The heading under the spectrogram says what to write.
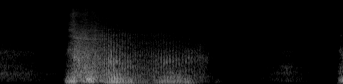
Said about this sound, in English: We don't have to spend a lot of time on it, but I feel this deserves a lot of heavy breaths for a second.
